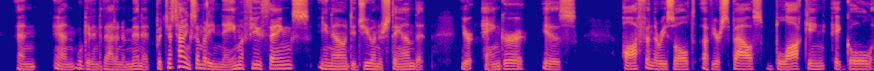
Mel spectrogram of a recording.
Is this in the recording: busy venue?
no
